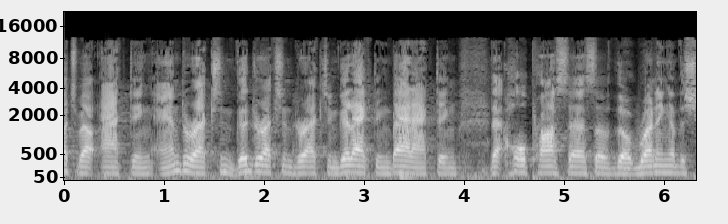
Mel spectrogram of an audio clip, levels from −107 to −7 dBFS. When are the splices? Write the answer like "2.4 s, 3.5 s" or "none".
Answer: 2.3 s, 4.3 s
